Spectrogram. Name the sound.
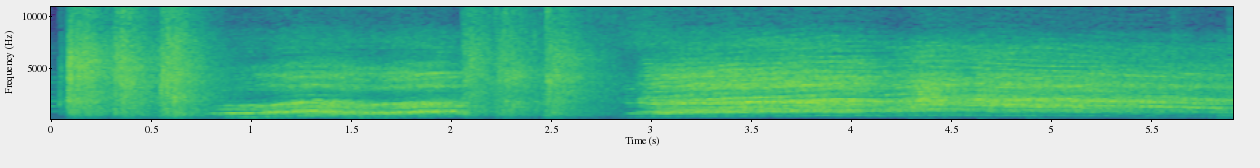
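class doing the rhythmic 'tepuk semangat' clapping chant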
